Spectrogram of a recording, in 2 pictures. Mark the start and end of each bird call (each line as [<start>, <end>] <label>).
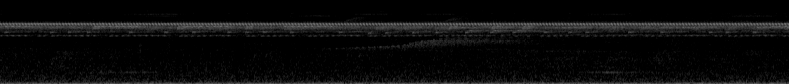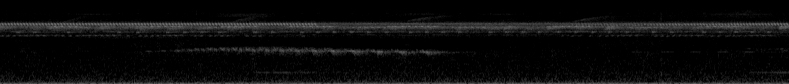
[0.81, 15.79] Gray-fronted Dove (Leptotila rufaxilla)
[2.71, 5.71] Striped Woodcreeper (Xiphorhynchus obsoletus)
[3.21, 6.11] Black-faced Antthrush (Formicarius analis)
[9.01, 12.61] Buff-throated Woodcreeper (Xiphorhynchus guttatus)
[14.11, 15.79] Plain-winged Antshrike (Thamnophilus schistaceus)
[15.01, 15.79] Goeldi's Antbird (Akletos goeldii)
